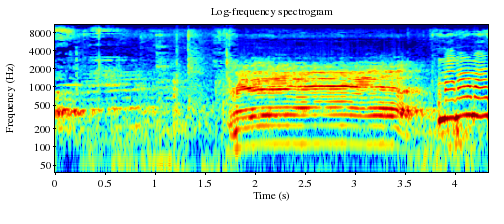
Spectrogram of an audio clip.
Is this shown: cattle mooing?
yes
